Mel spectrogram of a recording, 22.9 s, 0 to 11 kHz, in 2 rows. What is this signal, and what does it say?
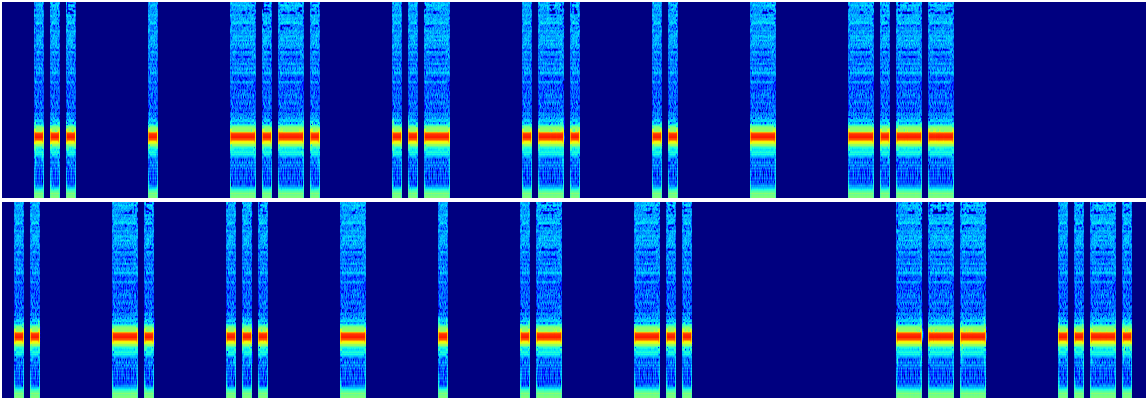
Morse code, heard as a keyed tone, about 15 wpm, spaced as for 8 wpm, 1000 Hz. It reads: SECURITY INSTEAD OF
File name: qotdfiles / 8wpm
